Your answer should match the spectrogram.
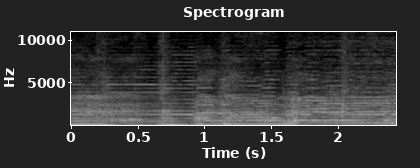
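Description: Diatonic accordion playing a mazurka tune with sustained notes over a human beatbox rhythm; the low bass drops out near the end.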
